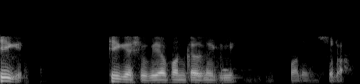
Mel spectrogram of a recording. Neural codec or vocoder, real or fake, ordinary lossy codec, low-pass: none; real; none; 3.6 kHz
